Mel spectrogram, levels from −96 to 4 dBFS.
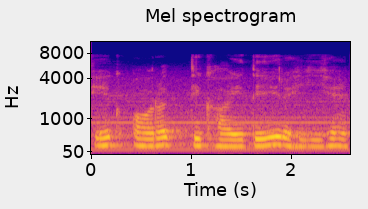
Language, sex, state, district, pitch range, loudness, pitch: Hindi, female, Madhya Pradesh, Umaria, 160-180 Hz, -14 LUFS, 170 Hz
